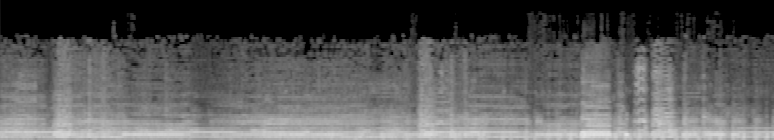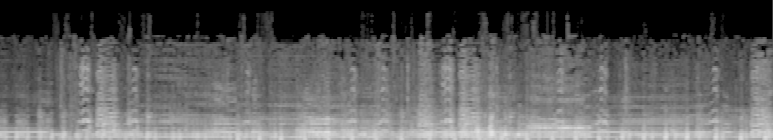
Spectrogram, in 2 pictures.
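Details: Cockerel and hens heard in a dense farmyard chorus: many overlapping clucks and cackles with drawn-out tonal squawks, busy and continuous throughout, occasional sharper bursts, no clear single voice standing out.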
